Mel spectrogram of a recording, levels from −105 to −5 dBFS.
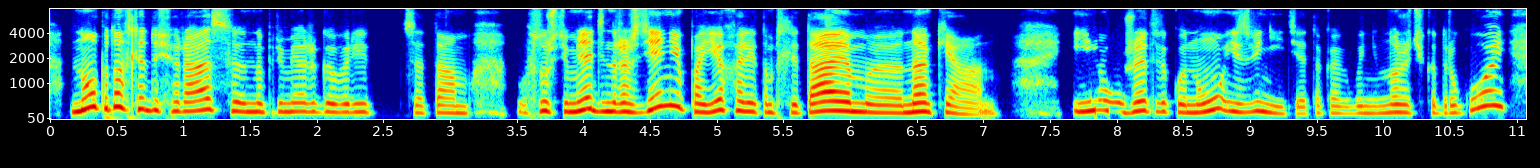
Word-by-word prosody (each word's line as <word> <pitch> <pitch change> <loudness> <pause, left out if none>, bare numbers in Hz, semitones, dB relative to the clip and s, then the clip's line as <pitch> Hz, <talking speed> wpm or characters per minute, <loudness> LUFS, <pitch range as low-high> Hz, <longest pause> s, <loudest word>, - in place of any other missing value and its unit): Но 305 +10 +5
потом 345 +2 +3
в - - -11
следующий 270 -5 -1
раз, 265 +3 0
э, 240 -1 +1
например, 230 +1 -3
говорится 220 -3 -6
там: 195 -2 -5 0.3
"У, 210 - -13
слушайте, 235 -2 -1
у - - +3
меня 285 +4 +5
день 240 -1 +2
рождения, 285 - +2
поехали, 240 +1 +1
там, 215 -2 -6
слетаем, 235 +3 +4
э, 205 -2 -1
на 230 +3 +5
океан". 190 -7 -4 0.6
И 245 +3 +1
уже 245 -1 0
ты 235 0 -9
такой: 215 -2 -3
"Ну, 240 +9 +1
извините, 220 -7 -3
это 190 +2 -15
как 190 -2 -11
бы 190 +1 -8
немножечко 200 +1 -5
другой". 305 - -2
230 Hz, 175 wpm, -20 LUFS, 205-255 Hz, 0.6 s, Но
